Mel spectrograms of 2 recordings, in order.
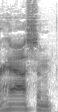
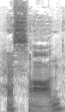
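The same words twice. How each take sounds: First: "Hassan" stressed on the first syllable; Anglicized "Hassan", HASS-en; first pronunciation. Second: "Hassan" stressed on the second syllable; "Hassan" with a long final ah; alternative pronunciation. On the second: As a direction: say "Hassan" as huh-SAHN. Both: Shown as a demonstration. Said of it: "if you prefer".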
